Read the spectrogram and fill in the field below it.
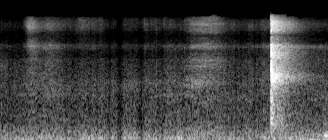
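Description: A single sharp finger snap near the end of a quiet stretch, close and crisp against faint room hiss.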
